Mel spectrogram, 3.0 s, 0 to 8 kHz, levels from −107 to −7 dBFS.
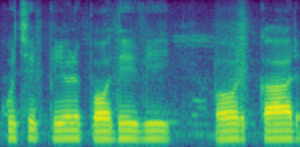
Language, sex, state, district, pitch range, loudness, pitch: Hindi, male, Madhya Pradesh, Katni, 115-120 Hz, -17 LUFS, 115 Hz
